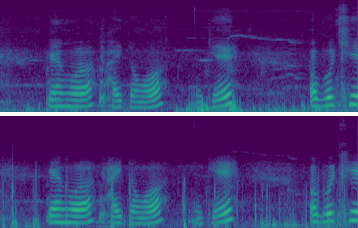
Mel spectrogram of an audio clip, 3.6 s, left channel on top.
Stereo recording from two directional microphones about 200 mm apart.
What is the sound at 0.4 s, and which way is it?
Speech, 5° left (ahead or behind).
